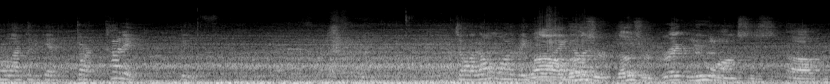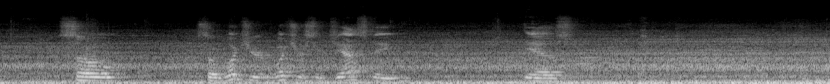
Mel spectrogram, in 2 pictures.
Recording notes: The interview was done at the Homestead Festival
